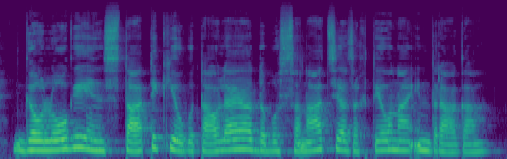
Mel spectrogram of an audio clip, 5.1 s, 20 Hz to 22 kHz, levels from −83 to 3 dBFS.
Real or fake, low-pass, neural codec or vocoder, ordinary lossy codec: real; 19.8 kHz; none; none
